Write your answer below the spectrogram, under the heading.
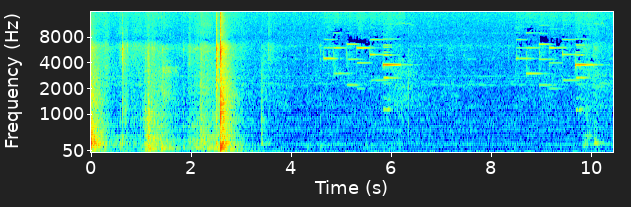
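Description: Drawer of a coffee-table fridge/freezer pushed shut with a few thuds and a sharp knock, then the table's touch control panel plays a short electronic jingle of stepped beeps, twice, a few seconds apart.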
